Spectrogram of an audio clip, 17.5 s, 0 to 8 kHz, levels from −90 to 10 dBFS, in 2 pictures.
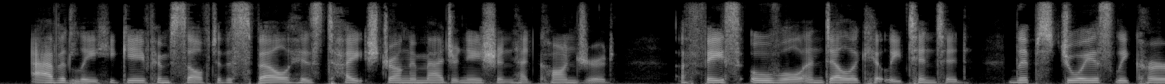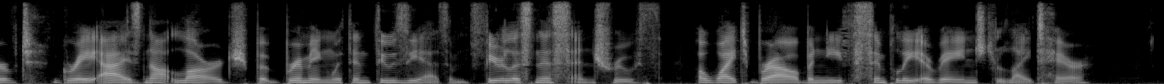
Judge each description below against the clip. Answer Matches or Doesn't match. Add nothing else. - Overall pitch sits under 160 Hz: Doesn't match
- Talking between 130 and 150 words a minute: Matches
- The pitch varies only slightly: Matches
